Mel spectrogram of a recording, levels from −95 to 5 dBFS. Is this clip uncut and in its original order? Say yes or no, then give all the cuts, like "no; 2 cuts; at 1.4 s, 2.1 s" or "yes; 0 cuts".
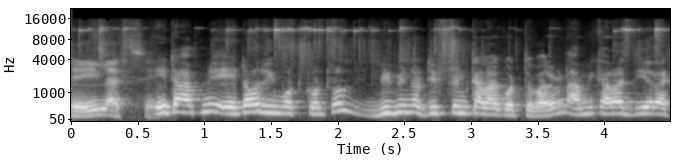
yes; 0 cuts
